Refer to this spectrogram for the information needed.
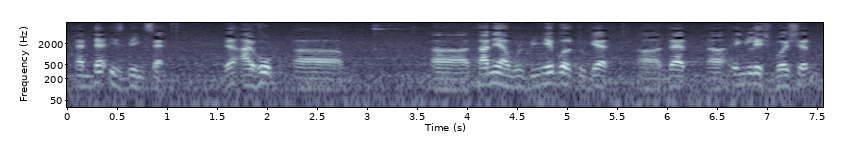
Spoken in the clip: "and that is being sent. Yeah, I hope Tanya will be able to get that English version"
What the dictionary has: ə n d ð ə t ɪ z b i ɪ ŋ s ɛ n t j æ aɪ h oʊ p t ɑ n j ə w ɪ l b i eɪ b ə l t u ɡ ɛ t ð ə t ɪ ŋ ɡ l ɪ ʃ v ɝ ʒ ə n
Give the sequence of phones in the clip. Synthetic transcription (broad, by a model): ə n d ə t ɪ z b i ɪ ŋ s ɛ t j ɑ aɪ h oʊ p t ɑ n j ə w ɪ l b i eɪ b ə l t u ɡ ɛ t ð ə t ɪ ŋ ɡ l ɪ ʃ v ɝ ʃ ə n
